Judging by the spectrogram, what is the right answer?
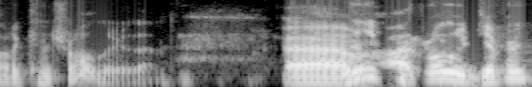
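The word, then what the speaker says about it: comptroller: the kind contribution hey Ray com controller is pronounced controller just something I noticed this week that you've said several times lol really I thought a comp controller like a comp controller why wouldn't they just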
